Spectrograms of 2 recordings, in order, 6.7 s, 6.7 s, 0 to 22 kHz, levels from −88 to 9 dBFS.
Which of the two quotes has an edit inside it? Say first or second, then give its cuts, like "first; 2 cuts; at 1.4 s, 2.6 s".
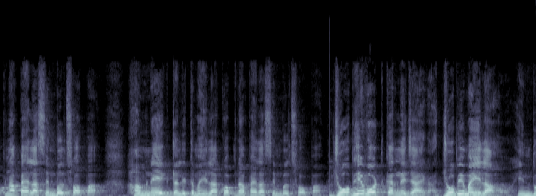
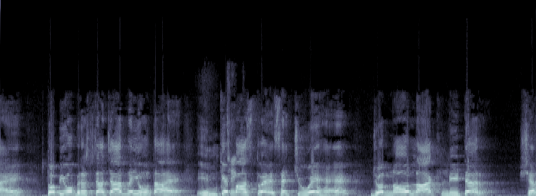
first; 1 cut; at 4.1 s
